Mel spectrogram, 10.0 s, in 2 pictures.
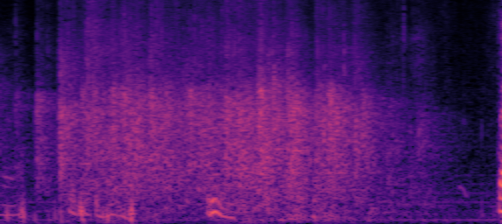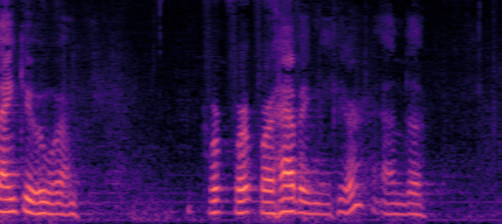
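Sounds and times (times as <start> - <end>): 
audience applause welcoming a speaker to the stage: 0.0 - 4.4
speech: 2.1 - 2.6, 5.0 - 6.0, 7.1 - 9.4.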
